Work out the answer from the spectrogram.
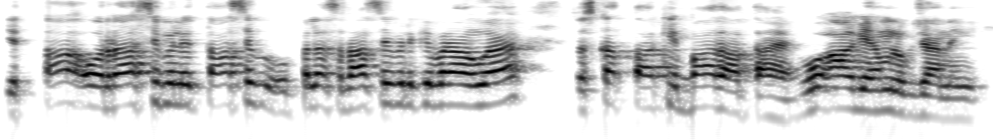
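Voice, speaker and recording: A male teacher giving a classroom lecture. He dictates notes at a slow pace and repeats each phrase so students can write it down. He keeps asking the class questions and then answers them himself. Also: sits high, fairly bright tone. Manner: dictates slowly, repeating words for students to note down.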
